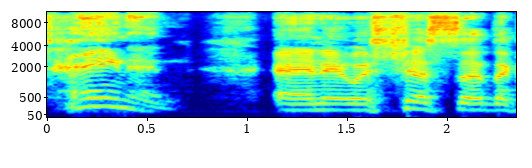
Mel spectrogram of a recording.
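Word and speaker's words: Heenan: and she's like reading the names and like mispronunciating them like Bobby the Brain Hannah it's Hanan and it was just the comedy back and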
